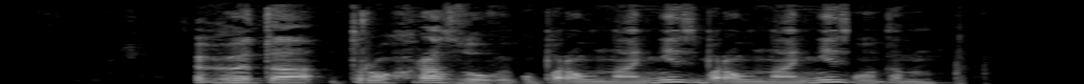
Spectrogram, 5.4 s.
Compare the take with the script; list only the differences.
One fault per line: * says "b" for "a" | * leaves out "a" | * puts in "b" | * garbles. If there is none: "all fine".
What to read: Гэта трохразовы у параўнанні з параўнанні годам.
all fine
